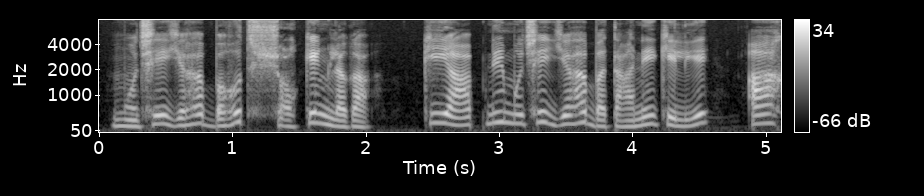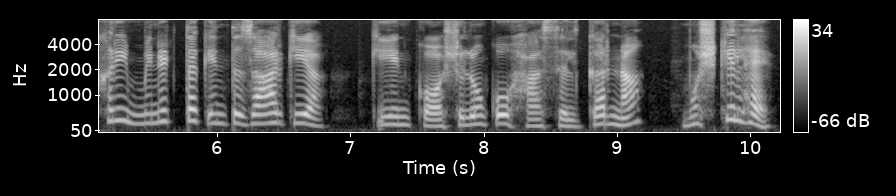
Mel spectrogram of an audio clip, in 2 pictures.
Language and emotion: Hindi, disgusted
